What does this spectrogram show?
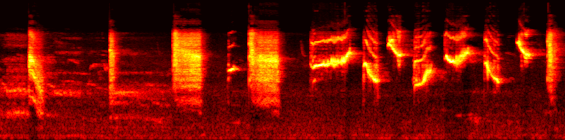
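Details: Singing long-tailed shrike: a few harsh rasping notes give way to a rapid run of varied whistled and buzzy phrases, bent and rising, packed closely together in a lively, busy stream.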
